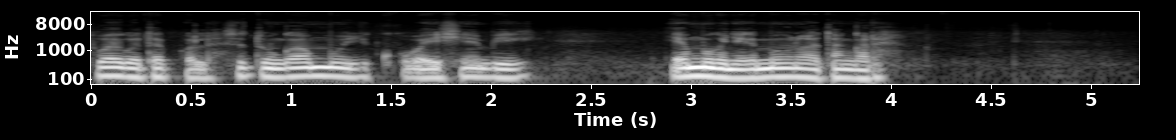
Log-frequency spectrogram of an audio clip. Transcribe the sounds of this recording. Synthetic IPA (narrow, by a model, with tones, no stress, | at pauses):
wa˦jko˨tɛ˦p̚kɔ˨lɛ˨sɪ˦tu˨ŋɡa˦mu˦ku˨ba̰˨i˨˦ʃe˦mbi˨k | ja˦mu˦ka˨ɲe˨ke˦me˦u˦na˦a˨ta˦ŋɡa˨ɾɛ˦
